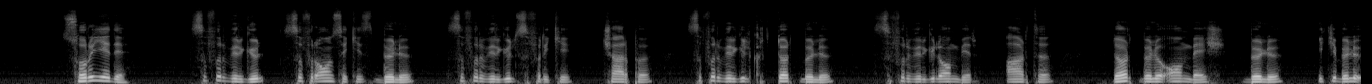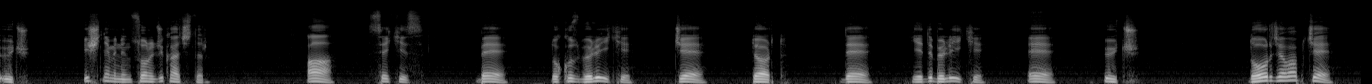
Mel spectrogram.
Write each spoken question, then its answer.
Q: 0,018 bölü 0,02 çarpı 0,44 bölü 0,11 artı 4 bölü 15 bölü 2 bölü 3 işleminin sonucu kaçtır?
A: Doğru cevap C. 4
